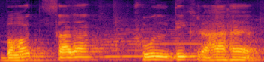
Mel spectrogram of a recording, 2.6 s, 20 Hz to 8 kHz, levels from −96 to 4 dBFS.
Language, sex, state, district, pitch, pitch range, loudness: Hindi, male, Bihar, Patna, 140 Hz, 135-145 Hz, -12 LUFS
